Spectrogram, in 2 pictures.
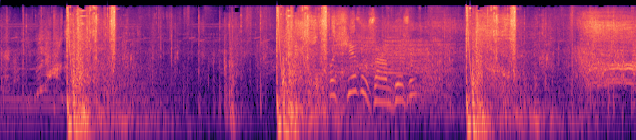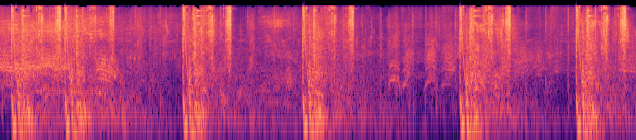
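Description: Loud gunshots blast in bursts, each with a booming echo.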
